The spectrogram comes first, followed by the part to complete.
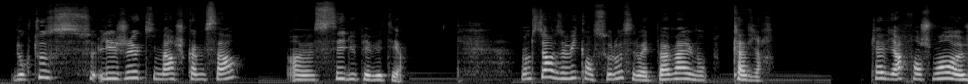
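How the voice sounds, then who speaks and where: A woman chatting casually on a live stream, thinking aloud with many fillers as she talks through tabletop games. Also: a little high.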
